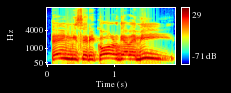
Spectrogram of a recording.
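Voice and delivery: high, drawn-out acted call; crying out. Preacher reading blind Bartimeo's plea to Jesus, crying out. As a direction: call out as if over a crowd. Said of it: "comenzó a dar voces".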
